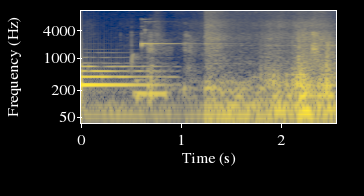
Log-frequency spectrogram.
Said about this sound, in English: I said there goes your phone and your laptop at the same time.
